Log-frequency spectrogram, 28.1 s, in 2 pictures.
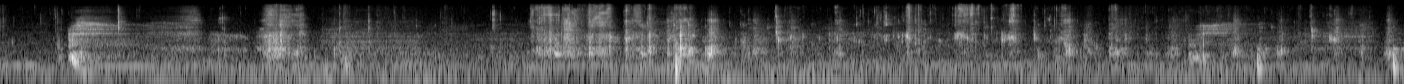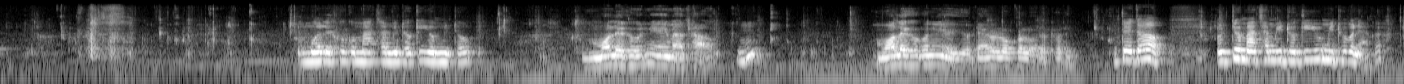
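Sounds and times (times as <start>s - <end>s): crunching and chewing fried fish: 3.3s - 17.2s, 18.7s - 20.0s, 20.7s - 22.8s.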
